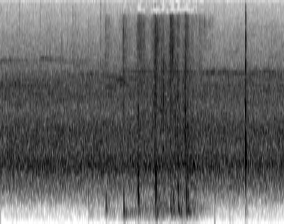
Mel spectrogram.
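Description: A bat strikes a cricket ball with a sharp crack.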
